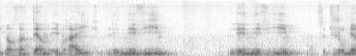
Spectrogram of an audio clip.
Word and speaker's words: Nevi'im: Et sinon, après, il y a les prophètes qui sont appelés aussi, dans un terme hébraïque, les Nevi'im.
